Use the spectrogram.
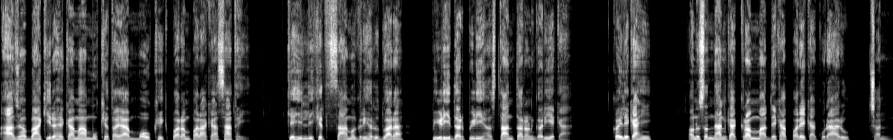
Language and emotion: Nepali, neutral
